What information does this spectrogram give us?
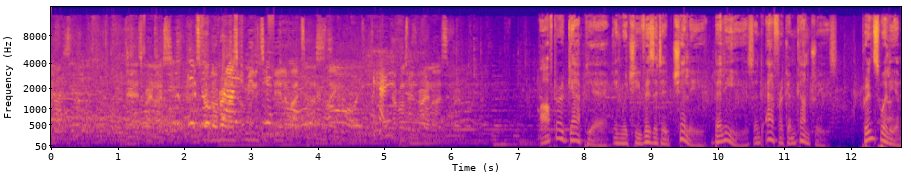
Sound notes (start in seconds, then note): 7.3 voiceover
